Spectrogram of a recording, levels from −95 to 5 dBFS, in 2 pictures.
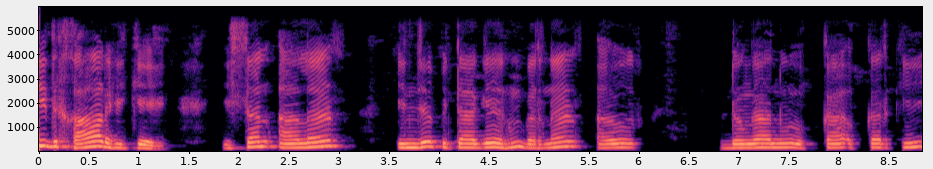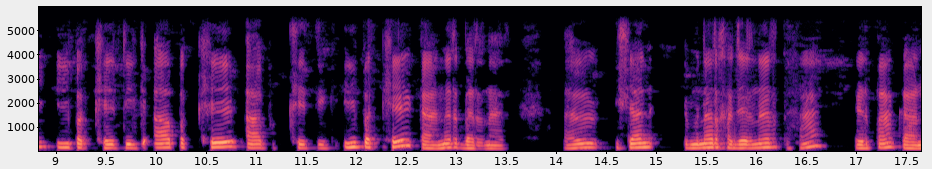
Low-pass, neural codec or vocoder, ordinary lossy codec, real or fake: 5.4 kHz; none; none; real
